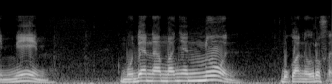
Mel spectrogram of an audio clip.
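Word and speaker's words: ميم: jin juga kurang tepat yang benar bukan huruf Ma tapi mim kemudian namanya Nun bukan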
